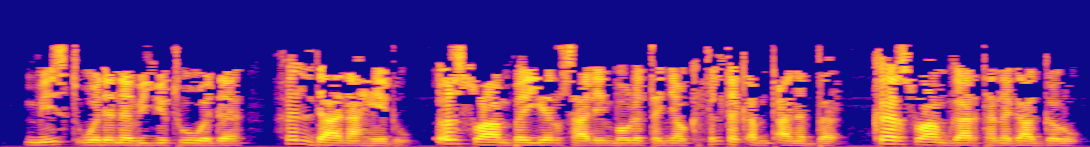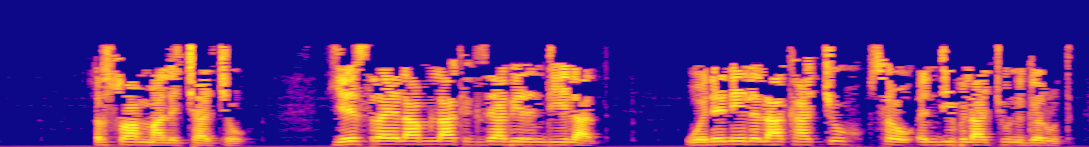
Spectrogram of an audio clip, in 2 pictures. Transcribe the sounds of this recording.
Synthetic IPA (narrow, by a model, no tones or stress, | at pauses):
mist̪wɔd̪ənəβɨjːɪt̪ʰuwɔd̪ə | hɨld̪anaɦe̞d̪uʔɨɾswambəjɛɾusale̞mbəhulət̪ːəɲːawkʰɨ̥flt̪ʰəkʼəmt̪ʼanəbːəɾ | kʰəɨɾswamɡaɾt̪ʰənəɡaɡːəɾu | ʔɨɾswamːalət͡ʃːat͡ʃːɛw | jɛɨsɾaʔe̞lamlakɨɡzjaβe̞ɾɨnd̪ihilal | wɔd̪əne̞ləlakʰat͡ʃːɛhsəwʔɨnd̪ihbɨlat͡ʃːɪhnɨɡəɾut̪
